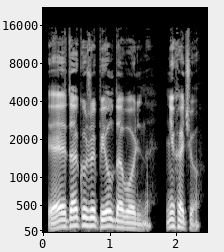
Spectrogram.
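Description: A man's voice: medium pitch, lively intonation, normal speed, a little mellow, clean tone, dry recording, clean studio sound, lightly acted. A man voicing a tipsy, wary old village priest who speaks hesitantly in an audiobook. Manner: hesitant, subdued. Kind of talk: audiobook character voice.

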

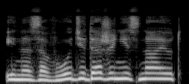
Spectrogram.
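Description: A quiet, subdued young man speaks simply and gently, as a woman reader voices him. The voice is mellow and close in a dry sound. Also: a little high, normal speed, no echo, natural voice.

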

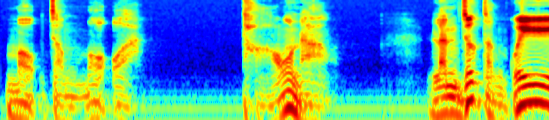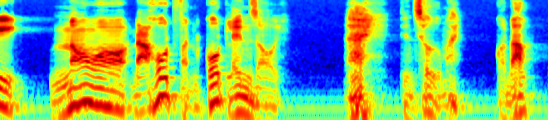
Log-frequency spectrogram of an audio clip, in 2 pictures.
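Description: A rough, short-tempered exorcist, as a male narrator plays him, cursing and scolding bluntly. His low voice is husky and rough around the edges, an audiobook ghost-story character through and through. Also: very animated, takes it slowly, exaggerated voice. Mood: muttering.

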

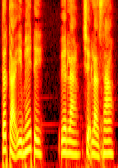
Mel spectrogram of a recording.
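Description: A woman's voice: on the low side, moderate pace, dark tone, no room sound, clean studio sound, lightly acted. A woman playing a stern old grandmother. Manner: strict, commanding.

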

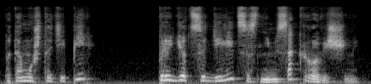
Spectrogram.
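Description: A man's voice: a little high, big pitch swings, fairly quick, breathy edge, no room sound. A man voicing a cunning, bossy young woman rogue in a storybook, speaking curtly and wryly. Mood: sour, preachy. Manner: curt, commanding, wry.

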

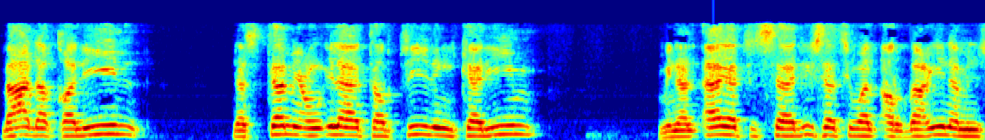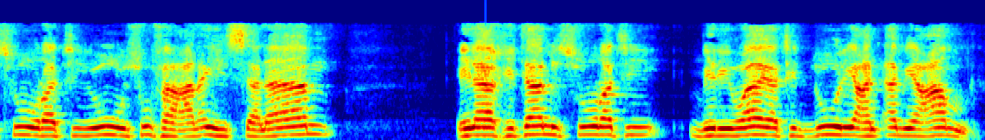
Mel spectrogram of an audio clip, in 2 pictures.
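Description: High-voiced man chanting, old lo-fi radio. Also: fairly even intonation. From Egypt. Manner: measured formal delivery, slow melodic chanting in examples. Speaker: Quran reciter and teacher. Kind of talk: explaining recitation variants with chanted examples.

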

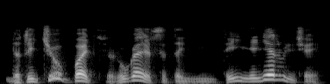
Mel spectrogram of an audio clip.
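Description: A man's voice: medium pitch, huge pitch swings, a little slow, husky, pitched above the performer's own voice, exaggerated voice. A man voicing a meek, clumsy young soldier pleading with his father. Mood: placating. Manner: pleading, whiny. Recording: dull dry recording.

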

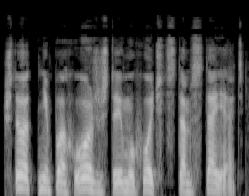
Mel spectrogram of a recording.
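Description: A woman voicing a grumpy, sarcastic old man in an audiobook, grumbling slowly. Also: lowish voice, fairly bright tone, dry recording, lightly acted. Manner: slow, grumbling.

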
